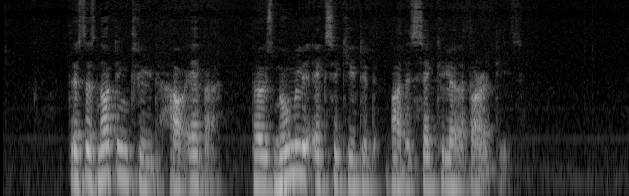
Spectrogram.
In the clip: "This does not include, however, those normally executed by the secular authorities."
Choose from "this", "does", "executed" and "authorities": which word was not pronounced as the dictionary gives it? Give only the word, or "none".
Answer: none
